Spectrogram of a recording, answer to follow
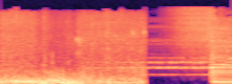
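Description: Low rumbling noise on a phone microphone for about a second and a half, then steady held notes of background music start abruptly.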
